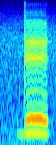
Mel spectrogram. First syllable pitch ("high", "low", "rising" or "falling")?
high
